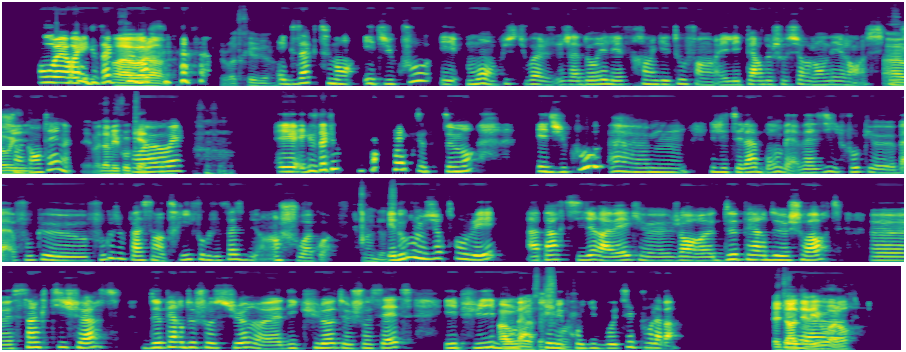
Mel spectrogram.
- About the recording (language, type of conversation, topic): French, podcast, Peux-tu raconter une expérience où le fait d’emporter moins d’objets a changé ta façon d’apprécier la nature ?
- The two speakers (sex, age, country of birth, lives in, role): female, 25-29, France, France, guest; male, 30-34, France, France, host
- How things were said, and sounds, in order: laughing while speaking: "Ouais, ouais, exactement"; laugh; other background noise; chuckle; laughing while speaking: "exactement, exactement"; unintelligible speech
